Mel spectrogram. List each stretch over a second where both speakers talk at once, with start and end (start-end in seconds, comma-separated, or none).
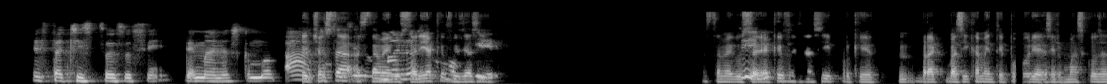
3.0-5.0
